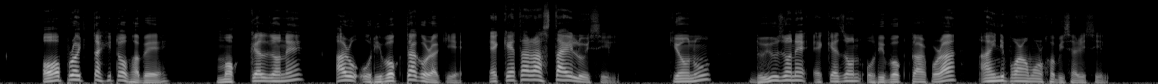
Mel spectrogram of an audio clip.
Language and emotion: Assamese, disgusted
